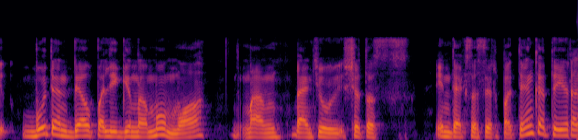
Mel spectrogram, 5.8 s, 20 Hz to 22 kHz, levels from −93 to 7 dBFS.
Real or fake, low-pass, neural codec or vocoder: fake; 7.2 kHz; codec, 16 kHz, 16 kbps, FunCodec, trained on LibriTTS, 50 frames a second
